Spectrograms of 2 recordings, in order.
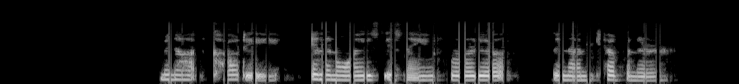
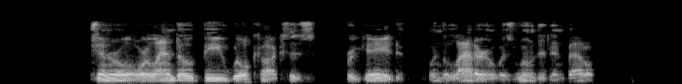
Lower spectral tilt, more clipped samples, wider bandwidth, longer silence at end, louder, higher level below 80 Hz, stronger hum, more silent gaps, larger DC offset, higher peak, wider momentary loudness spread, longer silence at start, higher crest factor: first, -7 dB/octave vs -4.5 dB/octave; neither; about the same, 7.4 kHz vs 8 kHz; second, 0.7 s vs 0.9 s; about the same, -19 LUFS vs -20 LUFS; first, -52 dBFS vs -58 dBFS; neither; about the same, 5.31-5.35 s, 5.45-5.49 s vs 3.29-3.36 s, 4.16-4.21 s; neither; about the same, -2 dBFS vs -4 dBFS; second, 9 LU vs 12 LU; first, 1.6 s vs 0.9 s; about the same, 18 dB vs 18 dB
